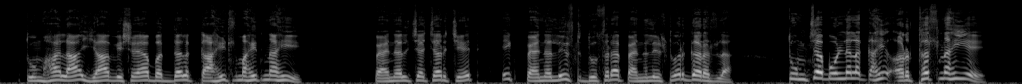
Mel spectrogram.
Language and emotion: Marathi, angry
